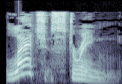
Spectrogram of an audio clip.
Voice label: "latchstring", pronounce

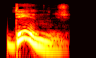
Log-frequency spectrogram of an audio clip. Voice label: "dinge", pronounce

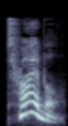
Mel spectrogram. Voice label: "tribal", pronounce

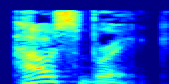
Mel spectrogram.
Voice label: "housebreak", pronounce

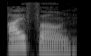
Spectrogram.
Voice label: "iphone", pronounce

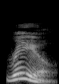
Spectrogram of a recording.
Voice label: "rail", pronounce

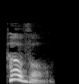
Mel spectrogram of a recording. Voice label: "hovel", pronounce

